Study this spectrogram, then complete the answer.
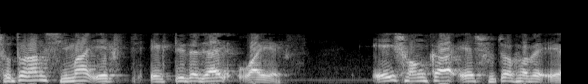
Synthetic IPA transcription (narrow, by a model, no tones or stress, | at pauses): ʃut̪ʰoɾaŋʃimaeksekʈit̪̬ed͡ʑaewajḛks | ejʃɔŋkʰaʔeʃut͡ɕokɦɔbeʔe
